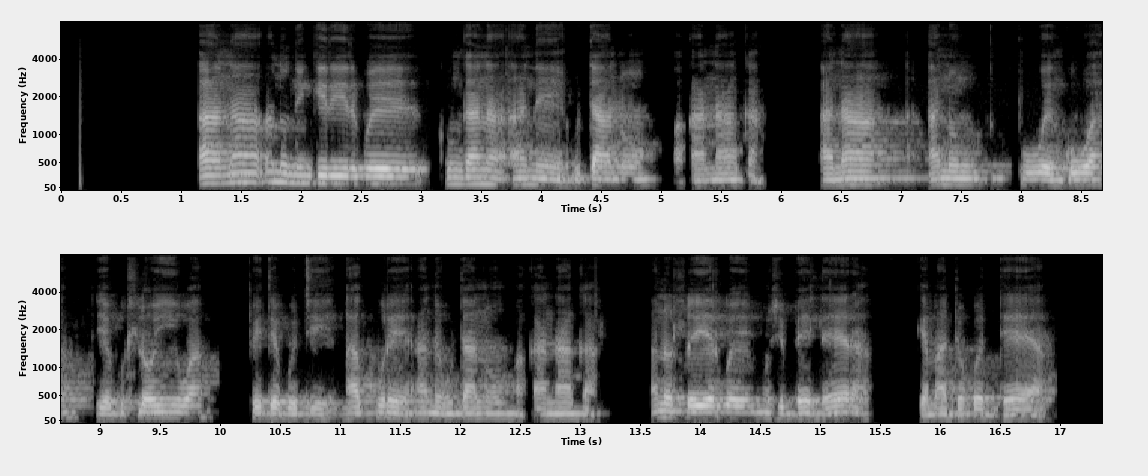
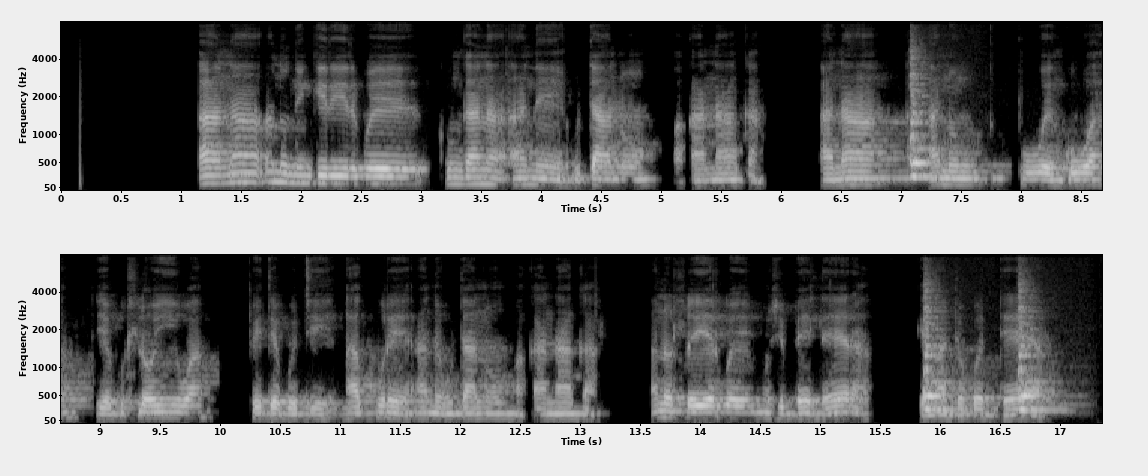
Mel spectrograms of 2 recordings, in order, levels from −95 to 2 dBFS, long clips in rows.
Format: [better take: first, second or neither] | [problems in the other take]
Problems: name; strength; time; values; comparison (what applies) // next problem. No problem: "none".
first | background sound (Bowed string instrument); 1 dB above the speech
